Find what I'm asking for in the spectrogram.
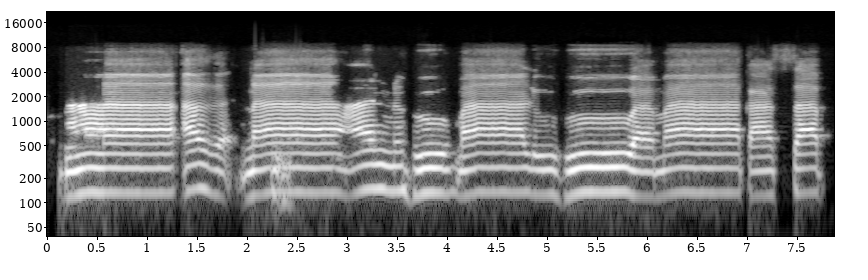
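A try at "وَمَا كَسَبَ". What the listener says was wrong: Kasaba. Wa ma kasaba. Itu tidak lagi ditahan kasab, bukan. Kasaba langsung.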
